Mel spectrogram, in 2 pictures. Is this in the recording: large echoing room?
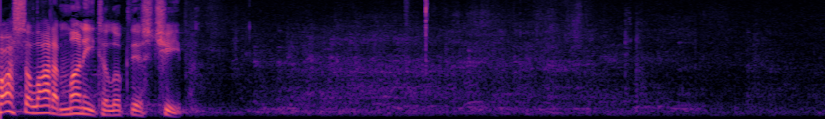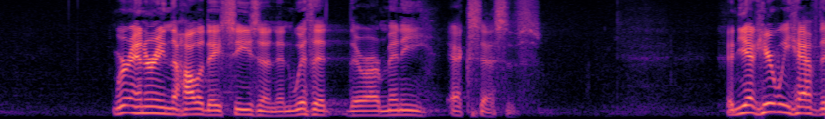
yes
